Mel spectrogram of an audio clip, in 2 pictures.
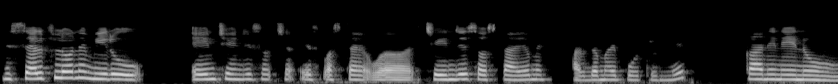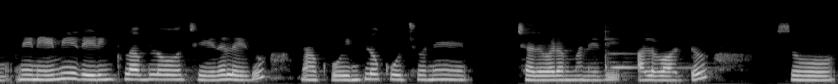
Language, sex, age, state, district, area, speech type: Telugu, female, 18-30, Telangana, Warangal, rural, spontaneous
